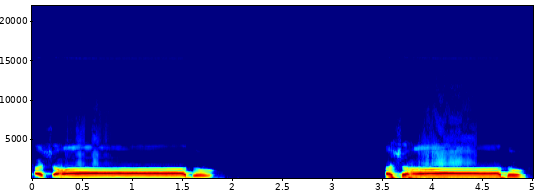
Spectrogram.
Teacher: اس ہا کو لمبا کر جاتے ہیں، کہہ جاتے ہیں اشہاد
